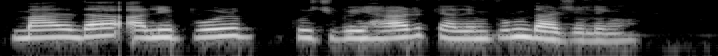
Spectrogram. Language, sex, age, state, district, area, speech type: Nepali, female, 30-45, West Bengal, Kalimpong, rural, spontaneous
